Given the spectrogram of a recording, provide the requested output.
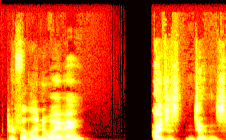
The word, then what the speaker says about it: Villeneuve: Now, whether you've seen the 1984 version of Dune or Dennis V's, I've heard people keep pronouncing his name differently. Villeneuve?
